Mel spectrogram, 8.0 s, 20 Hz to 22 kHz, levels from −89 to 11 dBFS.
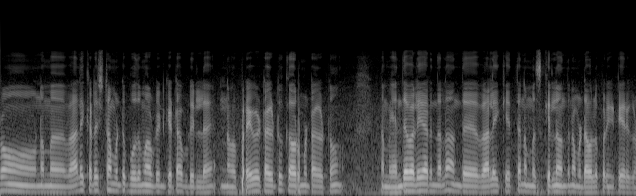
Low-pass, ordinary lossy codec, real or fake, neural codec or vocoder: none; none; real; none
